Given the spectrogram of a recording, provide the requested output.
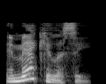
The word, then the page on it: immaculacy: British English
